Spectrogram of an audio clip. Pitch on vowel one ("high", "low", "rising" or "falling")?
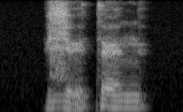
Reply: rising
